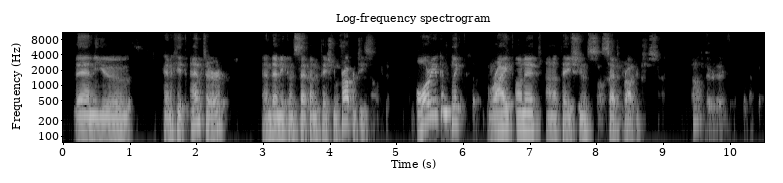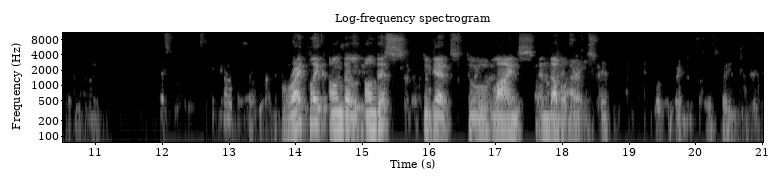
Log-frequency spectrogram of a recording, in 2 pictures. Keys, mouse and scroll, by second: 2.1 Return, 5.8 click, 14.2 click.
